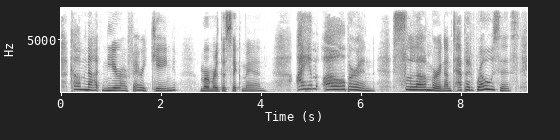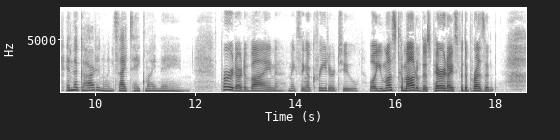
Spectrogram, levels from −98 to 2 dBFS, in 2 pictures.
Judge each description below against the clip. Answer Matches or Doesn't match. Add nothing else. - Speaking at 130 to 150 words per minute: Matches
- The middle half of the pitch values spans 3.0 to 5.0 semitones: Doesn't match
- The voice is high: Matches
